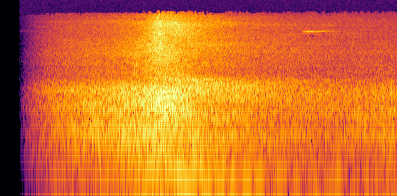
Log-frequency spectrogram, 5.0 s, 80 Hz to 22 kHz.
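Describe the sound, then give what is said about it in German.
A small white car drives past at the Kapitan Andrevo border crossing between Turkey and Bulgaria, its engine and tire noise swelling to a peak midway, then easing off over a steady low rumble of idling traffic. No one speaks. “Der Mann im kleinen weißen Auto hat es in 20 Minuten nach Bulgarien geschafft.”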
